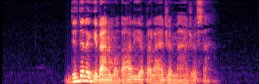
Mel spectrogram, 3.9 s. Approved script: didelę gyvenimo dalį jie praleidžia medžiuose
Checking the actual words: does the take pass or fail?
pass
